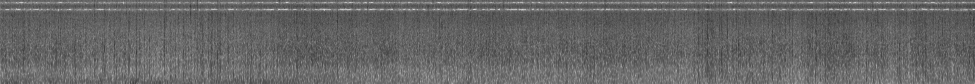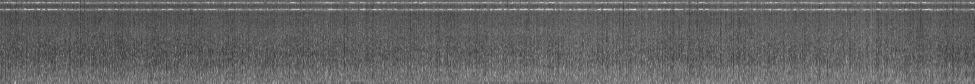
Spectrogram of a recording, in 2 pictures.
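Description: Record-breaking heavy downpour: a steady, dense hiss of rain pelting the wet pavement and drumming on an umbrella held overhead.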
